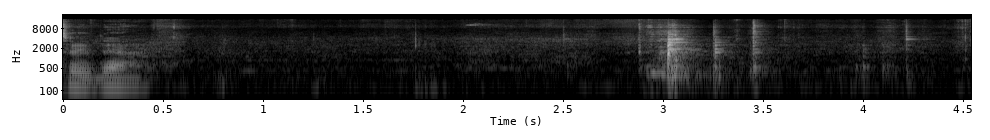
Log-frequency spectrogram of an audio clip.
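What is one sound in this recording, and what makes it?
A metal lid clanks against a cooking pot.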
